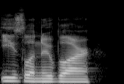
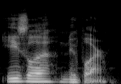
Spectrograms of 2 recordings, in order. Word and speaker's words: Isla Nublar: So we went with Isla Nublar. You may have heard a different pronunciation, but in Jurassic World, whenever Claire's nephews are sailing in to Jurassic World, there is a recording that says Isla Nublar. So that's what we're going with.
